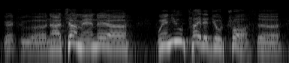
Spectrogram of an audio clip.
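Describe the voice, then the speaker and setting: An actor with an American accent playing a scheming, smooth-talking lodge brother in an old radio sitcom, hesitant and wheedling with folksy grammar. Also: male voice, high-pitched, very animated, moderate pace. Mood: anxious. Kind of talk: 1950s radio sitcom acting. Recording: muffled old radio recording.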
